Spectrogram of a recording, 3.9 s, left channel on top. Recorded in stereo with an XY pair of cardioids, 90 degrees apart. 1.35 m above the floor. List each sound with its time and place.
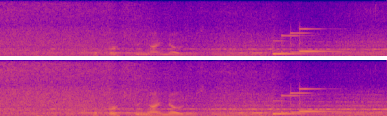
0.9 s a man speaking: 60° right, 0.9 m
2.7 s a ringtone: 20° right, 0.7 m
